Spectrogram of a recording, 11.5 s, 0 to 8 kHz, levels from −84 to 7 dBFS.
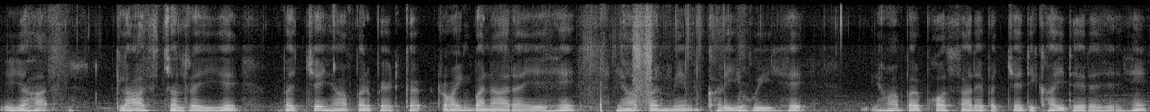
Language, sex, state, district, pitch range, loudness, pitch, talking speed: Hindi, male, Bihar, Sitamarhi, 110-120 Hz, -18 LUFS, 115 Hz, 145 wpm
